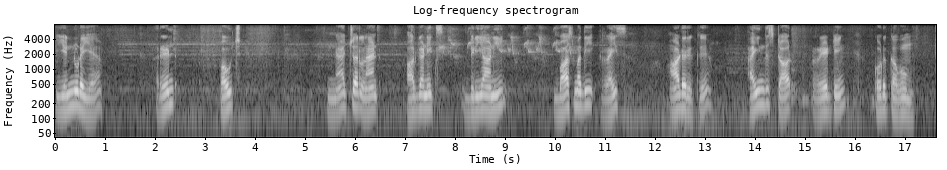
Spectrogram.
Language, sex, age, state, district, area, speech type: Tamil, male, 60+, Tamil Nadu, Mayiladuthurai, rural, read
